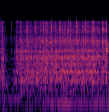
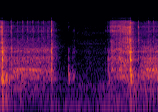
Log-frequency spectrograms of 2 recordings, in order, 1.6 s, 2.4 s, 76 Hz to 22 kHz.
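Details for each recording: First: Western Electric 302 rotary desk telephone, initial checkout before service; dial unwinds in quick even clicks that come slower than they should; sluggish rotary dial return, needs oiling, cleaning and adjustment. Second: Western Electric 302 rotary desk telephone during checkout: each dial pull gives an even whirring return about a second long, with steady clicking and a clean stop. A normal, smooth rotary dial return.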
